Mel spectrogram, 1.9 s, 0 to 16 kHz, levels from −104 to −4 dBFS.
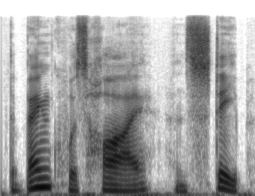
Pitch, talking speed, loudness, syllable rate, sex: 120 Hz, 190 wpm, -17 LUFS, 3.7 syllables/s, male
